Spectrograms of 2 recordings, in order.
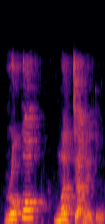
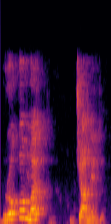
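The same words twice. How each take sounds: First: पause nach "रोको", dann "मत जाने दो" angehängt; pause after roko. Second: Group "रोको मत" together, break before "जाने दो"; pause after roko mat. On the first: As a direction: stop on "रोको", then run "मत जाने दो" together. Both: Shown as a demonstration. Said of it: "The meaning differs".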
